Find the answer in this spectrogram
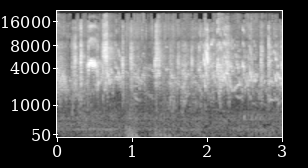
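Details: Pet budgerigars of a breeding pair give scratchy, squeaky chirps and a thin whistled note, chattering in uneven bursts.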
